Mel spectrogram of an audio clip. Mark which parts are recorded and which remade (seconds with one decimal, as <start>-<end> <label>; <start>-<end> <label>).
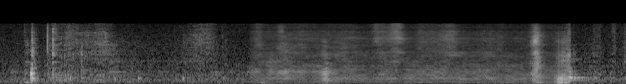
0.0-2.5 recorded; 2.5-5.7 remade; 5.7-6.3 recorded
